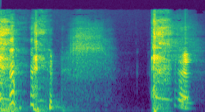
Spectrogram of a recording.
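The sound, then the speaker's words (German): A loud coughing fit: three quick harsh coughs, a raspy drawn breath, a brief pause, then two more forceful coughs. “Ich habe da einen kurzen Hustenanfall bekommen.”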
